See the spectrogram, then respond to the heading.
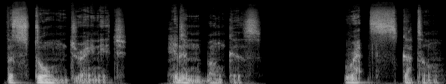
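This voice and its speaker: A brooding, ominous inner voice of a frozen, decaying city, narrates a video game in solemn literary phrases. The bass is exceptionally low, thick with gravel and heavily husky. Every line is measured and grave. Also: male voice, no echo, clean studio sound, full character voice. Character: brooding male inner voice sensing a desolate wintry city. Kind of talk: slow literary second-person game narration.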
